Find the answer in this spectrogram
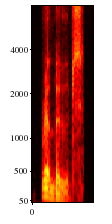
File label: "reboot", British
